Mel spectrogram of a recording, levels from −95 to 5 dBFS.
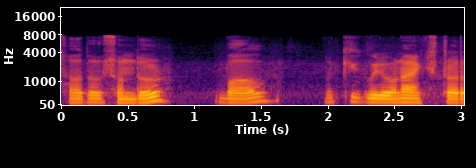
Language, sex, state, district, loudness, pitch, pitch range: Nagamese, male, Nagaland, Kohima, -18 LUFS, 115 Hz, 110-130 Hz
